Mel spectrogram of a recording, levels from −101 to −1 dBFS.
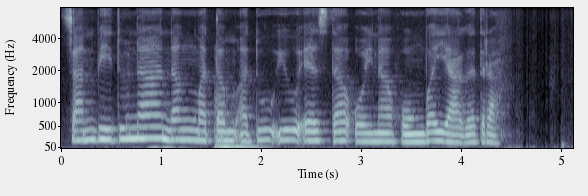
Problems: background sounds at intervals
